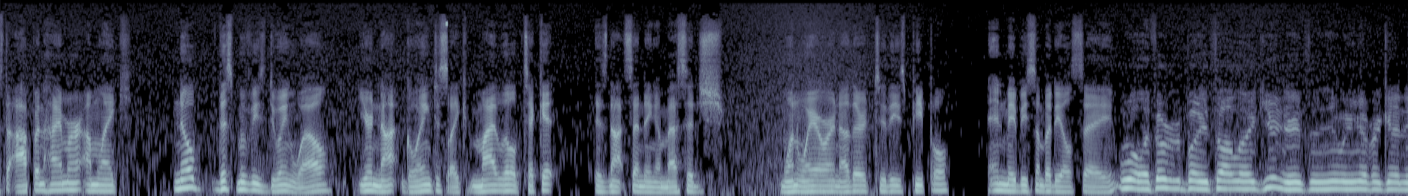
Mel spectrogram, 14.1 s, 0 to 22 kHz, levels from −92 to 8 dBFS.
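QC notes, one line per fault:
Throughout: overdone noise removal. The noise reducer was pushed way too hard, so any frequency band sitting near its idea of the noise floor gets pulled right down or switched off. Between phrases the background drops, with little twinkling specks where stray bands flicker on and off. The quieter parts of the voice get caught in the same net.
4.43–4.47 s: damaged data in a compressed stream. For about 44 ms the decoder is fed bad bytes, so it misreads or throws out the frames there, loses its place, and has to hunt for the next frame header before it can lock back on. You hear that as a short glitch.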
